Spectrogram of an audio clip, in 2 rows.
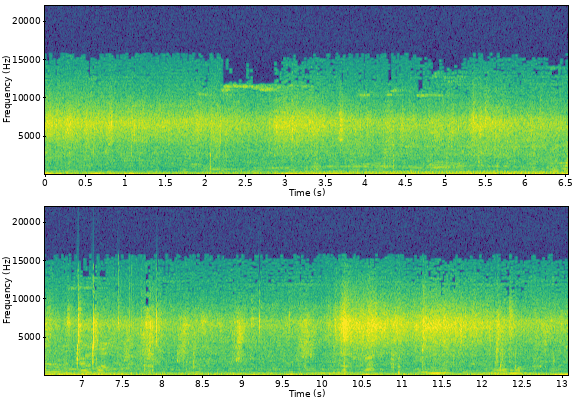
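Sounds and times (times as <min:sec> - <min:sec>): faint distant voices: 0:00.0 - 0:13.0
low rumble: 0:00.0 - 0:13.0.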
